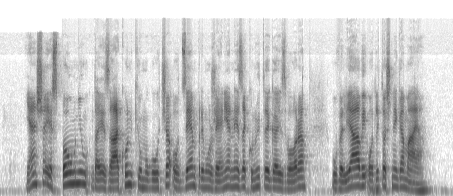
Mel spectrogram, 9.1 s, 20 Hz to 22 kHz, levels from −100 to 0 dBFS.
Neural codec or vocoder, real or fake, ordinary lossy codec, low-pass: none; real; Opus, 24 kbps; 14.4 kHz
